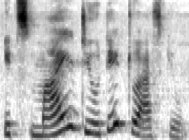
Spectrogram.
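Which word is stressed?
duty. The stress falls on the word duty. Asking is a duty, which is the reason for asking. "இதுவே இது என்னோட கடமை, அதனால தான் நான் கேட்குறேன்"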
